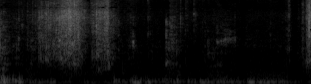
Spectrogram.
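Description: Faint rustling and crackling of dry, shaggy cedar bark and twigs being pulled at by hand, a few soft scratchy rustles.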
